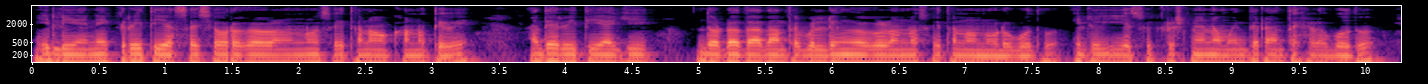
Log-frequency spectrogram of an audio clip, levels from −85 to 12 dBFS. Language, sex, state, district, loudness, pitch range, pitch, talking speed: Kannada, male, Karnataka, Dakshina Kannada, -17 LUFS, 100-110 Hz, 105 Hz, 115 wpm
